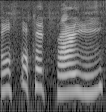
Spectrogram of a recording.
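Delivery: put-on snarling Welsh accent, muffled; aggressive Welsh accent. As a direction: threaten him in a hard Welsh accent. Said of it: "aggressive Welsh accent".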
